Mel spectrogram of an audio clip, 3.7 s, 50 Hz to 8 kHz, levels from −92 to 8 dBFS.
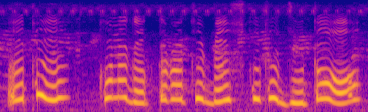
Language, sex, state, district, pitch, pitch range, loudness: Bengali, female, West Bengal, Jhargram, 390 Hz, 335-420 Hz, -13 LUFS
